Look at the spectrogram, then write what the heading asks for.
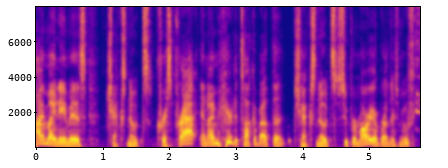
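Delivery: stiff, stilted, wooden, lifeless read. Mocking an actor's stiff movie intro, imitating wooden Chris Pratt. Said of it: "Why are you so wooden?".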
